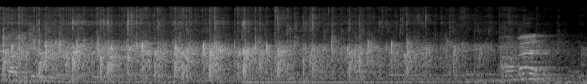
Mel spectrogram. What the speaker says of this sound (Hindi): जोरदार ताली बजाओ इस बात के लिए।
